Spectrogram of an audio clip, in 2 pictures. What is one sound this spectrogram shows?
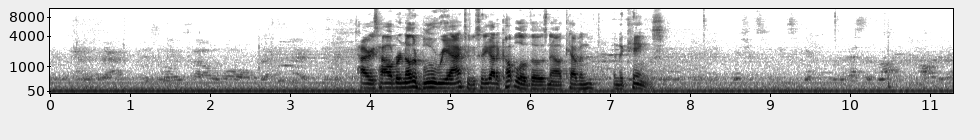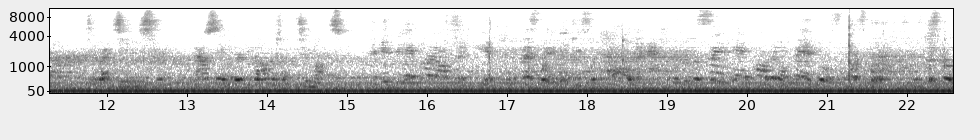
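Trading cards shuffle and slide in a man's hands.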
